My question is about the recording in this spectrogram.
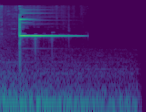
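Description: A single bright ding from a logo-intro sound effect. It strikes about a third of a second in, rings on one high tone and fades away over about a second.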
